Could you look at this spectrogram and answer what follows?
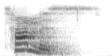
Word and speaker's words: Thomas: H is silent and another word is Thomas the H is silent another is tames the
